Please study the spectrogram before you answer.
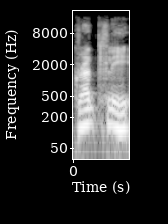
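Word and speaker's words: Gruntliegh: If you don't know what I mean, Gruntley is spelled G R U N T L I E G H.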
